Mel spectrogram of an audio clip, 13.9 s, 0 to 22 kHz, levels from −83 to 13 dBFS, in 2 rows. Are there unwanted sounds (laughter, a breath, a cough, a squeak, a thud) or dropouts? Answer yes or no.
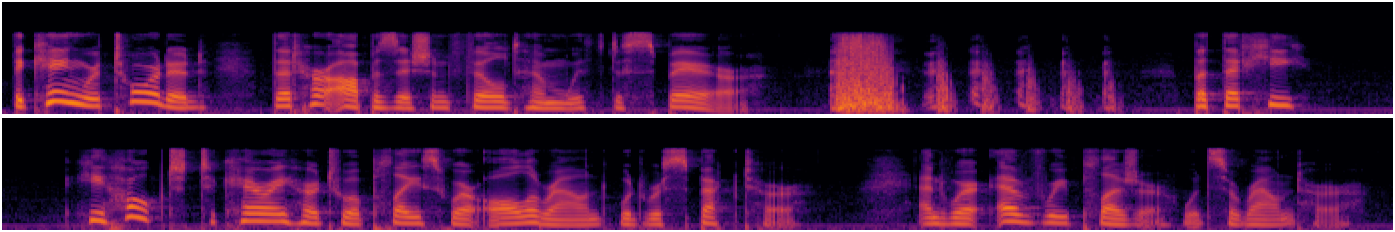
yes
